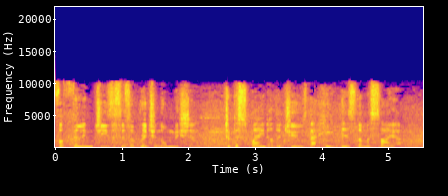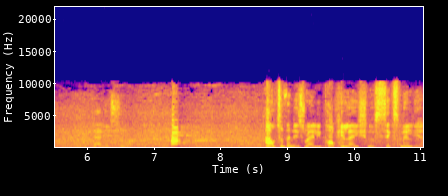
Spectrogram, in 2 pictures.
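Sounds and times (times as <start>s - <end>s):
street traffic hum: 0.0s - 11.0s
car horn toot: 7.2s - 7.8s.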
